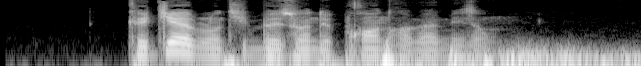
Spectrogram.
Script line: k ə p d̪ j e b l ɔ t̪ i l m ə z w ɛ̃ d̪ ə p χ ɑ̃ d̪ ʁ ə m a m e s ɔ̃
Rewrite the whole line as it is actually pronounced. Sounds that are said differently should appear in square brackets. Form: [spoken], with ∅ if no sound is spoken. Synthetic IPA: k ə [∅] d̪ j [a] b l [ɔ̃] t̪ i l [b] ə z w ɛ̃ d̪ ə p χ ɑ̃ d̪ ʁ ə m a m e [z] ɔ̃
